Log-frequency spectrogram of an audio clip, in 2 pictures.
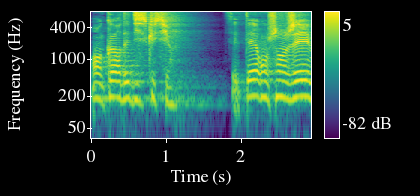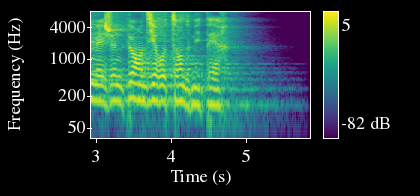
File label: fr FR Intro, VO; Yunara; bloom minigame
